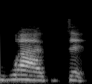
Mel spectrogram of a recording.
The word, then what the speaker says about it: wagged: This one is hogged, con D, and this one is wagged, okay?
